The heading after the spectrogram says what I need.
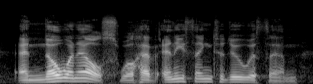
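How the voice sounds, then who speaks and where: Against a quiet background, a man with a normal speaking voice talks at a fairly slow pace with lively intonation. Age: 60s. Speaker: church advocate. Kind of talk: testimony.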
